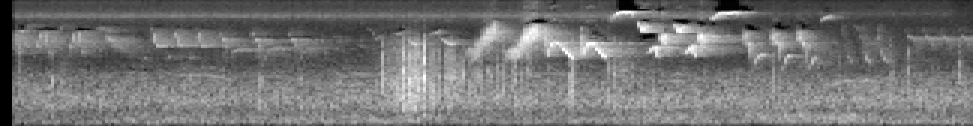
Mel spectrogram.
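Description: Indigo bunting song: a loud, rapid run of high, sweeping notes starting about two and a half seconds in and lasting about two seconds, with fainter high chirps before it.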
